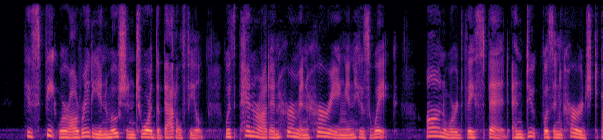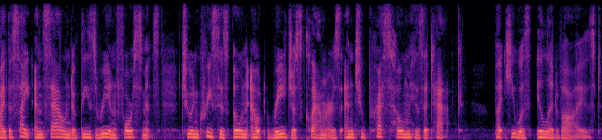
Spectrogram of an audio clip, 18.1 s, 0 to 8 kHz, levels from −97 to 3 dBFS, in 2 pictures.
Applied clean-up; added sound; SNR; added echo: none; none; none; none.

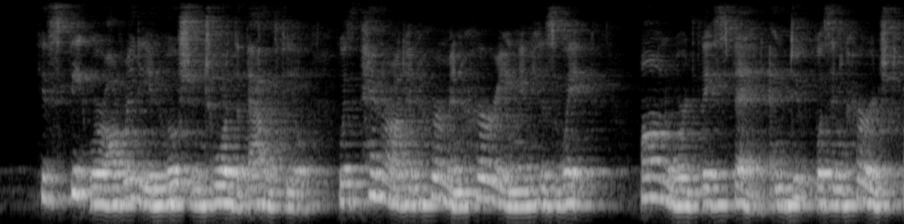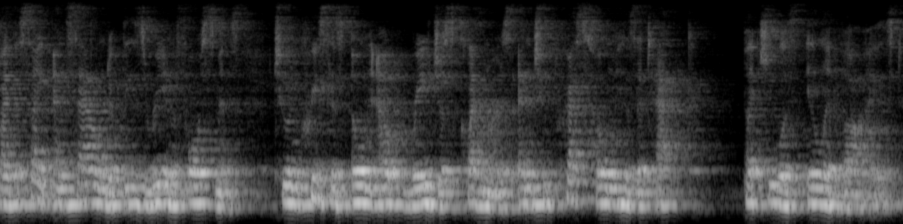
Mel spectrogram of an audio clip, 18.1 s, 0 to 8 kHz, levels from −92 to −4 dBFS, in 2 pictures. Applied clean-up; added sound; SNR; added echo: none; none; none; reverberation time 1.0 s.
